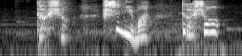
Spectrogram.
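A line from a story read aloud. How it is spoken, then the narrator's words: Crying out, sobbing. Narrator (Chinese): 张英兰哭喊道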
